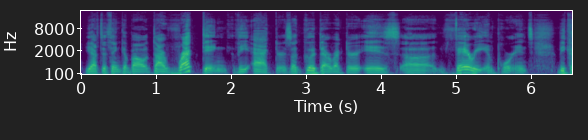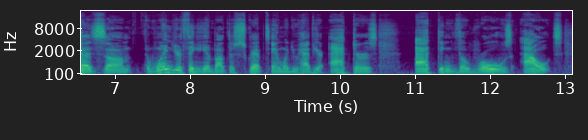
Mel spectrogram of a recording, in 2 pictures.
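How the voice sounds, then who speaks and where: A man's voice: on the low side, a little slow, a little mellow, no room sound. A man talking casually as a vlog host, conversational and rambling, with a self-deprecating way of telling things. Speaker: host, fiction podcast creator. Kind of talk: casual vlog talk to camera.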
